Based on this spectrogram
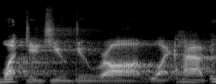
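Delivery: booming voice like a giant floating oracle. Retelling how someone in a video asked a question: booming Wizard of Oz voice. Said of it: "like he was the fucking Wizard of Oz head, like the booming".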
